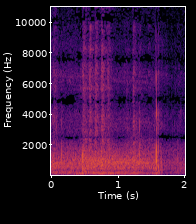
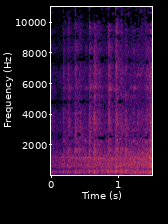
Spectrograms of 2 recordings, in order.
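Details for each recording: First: 1903 Century 2 hp single-phase induction motor, frame P7, wired 110 V, ex table saw: switch clack, then even electric hum and whir with no knocking or grinding; runs well, slight rattle at the rear when winding down. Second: 1903 Century 2 hp single-phase induction motor wired for 110 V, winding down after switch-off: hum with a light, uneven rattle; suspected rear bearing or the start switch mechanism.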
